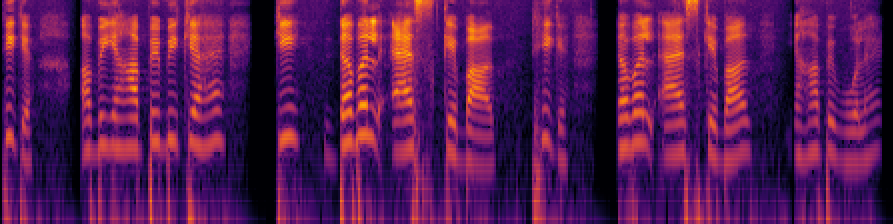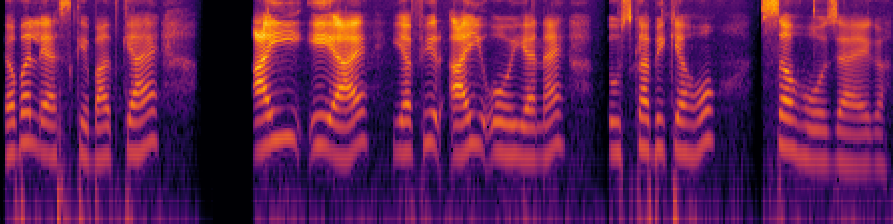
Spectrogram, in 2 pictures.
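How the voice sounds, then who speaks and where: A woman gives an online exam-prep lesson, walking through each rule step by step and checking in with her students again and again. Her voice is very clear and bright, slightly higher than usual. The sound is close and dry. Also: unhurried, no echo. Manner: repeats "ठीक है" and rhetorical questions, explaining step by step. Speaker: teacher.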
